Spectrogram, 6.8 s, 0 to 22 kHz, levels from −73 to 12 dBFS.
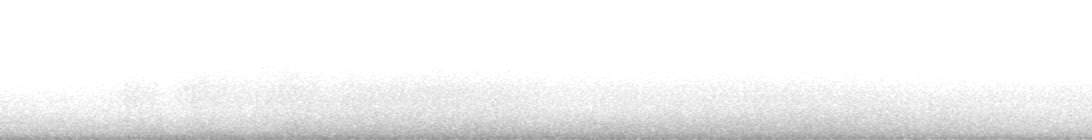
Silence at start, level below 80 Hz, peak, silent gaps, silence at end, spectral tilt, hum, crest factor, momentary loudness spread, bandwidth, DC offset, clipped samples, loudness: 0 s; -70 dBFS; -26 dBFS; none; 0 s; -4.5 dB/octave; none; 14 dB; 3 LU; 16 kHz; under 0.1%; under 0.1%; -40 LUFS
